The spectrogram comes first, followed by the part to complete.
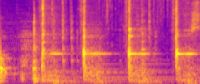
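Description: Dead blow hammer striking the back of a car's front brake rotor to knock it off the hub: four evenly spaced blows, about two a second, each followed by a brief metallic ring from the rotor.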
